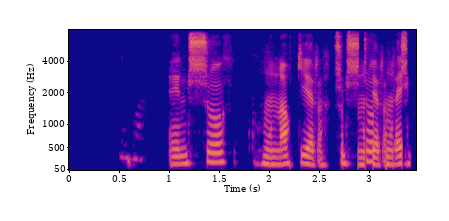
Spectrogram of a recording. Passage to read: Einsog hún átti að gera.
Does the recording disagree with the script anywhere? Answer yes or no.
yes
